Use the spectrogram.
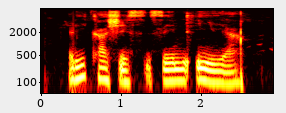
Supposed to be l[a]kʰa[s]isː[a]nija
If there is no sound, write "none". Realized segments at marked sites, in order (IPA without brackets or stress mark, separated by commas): i, ʃ, i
